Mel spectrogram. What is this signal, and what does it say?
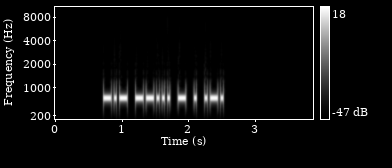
Morse code, heard as a keyed tone, about 37 wpm, 700 Hz. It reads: K7TER
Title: Speed Racing - USA Call Signs 30wpm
